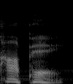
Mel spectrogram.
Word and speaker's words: Rapé: Rapé, pronounced Rapé, is the sacred Amazonian snuff.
